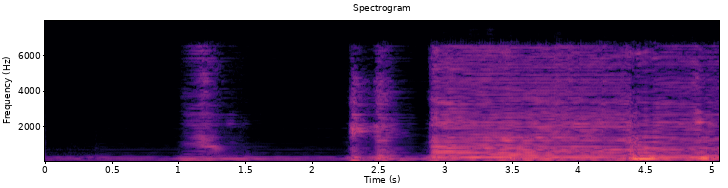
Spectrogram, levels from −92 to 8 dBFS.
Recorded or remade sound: remade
